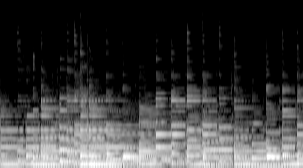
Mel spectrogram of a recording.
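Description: Solo chitarrone (a large bass lute) playing strummed and plucked chords in a steady rhythm, each note ringing and fading.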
